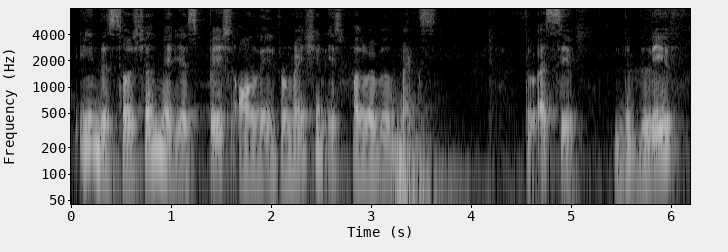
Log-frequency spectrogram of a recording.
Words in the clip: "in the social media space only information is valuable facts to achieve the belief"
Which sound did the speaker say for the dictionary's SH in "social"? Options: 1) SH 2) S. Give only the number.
1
